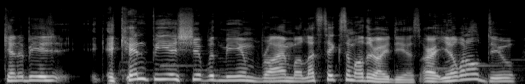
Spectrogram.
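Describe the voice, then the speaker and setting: A man's voice: sits high, lively intonation, fairly quick, clear, resonant tone, soft background music. A man hosting a livestream, chatting casually and rambling as he reads chat aloud. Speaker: livestream host.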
